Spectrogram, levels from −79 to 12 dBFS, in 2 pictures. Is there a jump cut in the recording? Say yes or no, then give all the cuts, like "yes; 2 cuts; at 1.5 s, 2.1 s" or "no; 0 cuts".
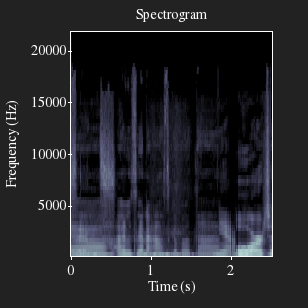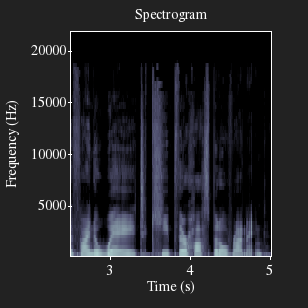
yes; 1 cut; at 2.0 s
